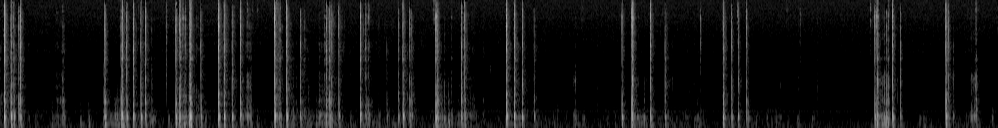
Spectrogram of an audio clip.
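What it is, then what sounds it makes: Cardboard candy box. Gold filigree metal claws tap and scratch the printed paperboard lid of a cardboard candy box, seen close-up from above. Quick, dry clicks and scratchy bursts come in clusters separated by short pauses, over a faint steady hum.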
